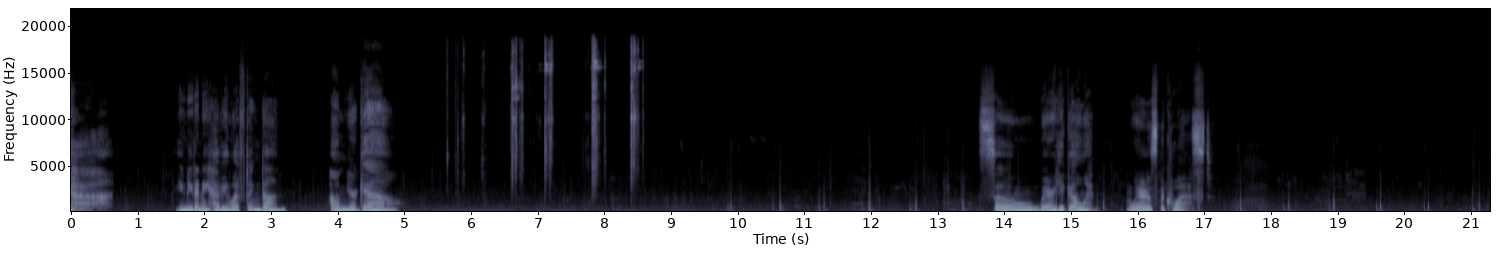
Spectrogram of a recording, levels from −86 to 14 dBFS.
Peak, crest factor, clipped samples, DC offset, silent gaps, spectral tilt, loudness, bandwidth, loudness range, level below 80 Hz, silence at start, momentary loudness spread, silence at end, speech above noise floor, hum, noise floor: -12 dBFS; 24 dB; under 0.1%; under 0.1%; none; -5 dB/octave; -32 LUFS; 19 kHz; 12 LU; -70 dBFS; 0 s; 24 LU; 3 s; 38 dB; none; -68 dBFS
